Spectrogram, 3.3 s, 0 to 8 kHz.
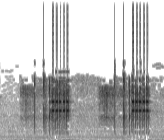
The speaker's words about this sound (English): Boy, that was 2/4 tones. That adds up to 50 cents.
